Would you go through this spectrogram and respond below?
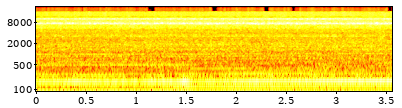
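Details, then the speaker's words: Engine started after repair: smooth, even petrol idle with a steady hum, no ticking or rattling; the earlier loud ticking noise is gone. "No more picking noise coming out of this guy. Sounds so good."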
